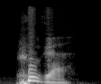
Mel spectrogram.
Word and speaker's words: hygge: Huga.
